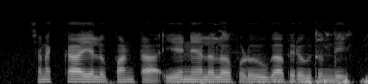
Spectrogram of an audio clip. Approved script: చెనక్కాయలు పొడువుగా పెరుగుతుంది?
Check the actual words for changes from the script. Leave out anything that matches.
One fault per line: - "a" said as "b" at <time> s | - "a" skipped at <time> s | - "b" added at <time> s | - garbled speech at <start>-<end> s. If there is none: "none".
- "పంట ఏ నేలలో" added at 1.2 s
